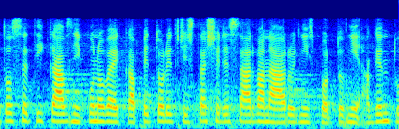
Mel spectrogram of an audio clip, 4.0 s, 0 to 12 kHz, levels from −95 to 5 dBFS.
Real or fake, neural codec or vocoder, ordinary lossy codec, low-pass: real; none; MP3, 64 kbps; 7.2 kHz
